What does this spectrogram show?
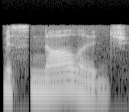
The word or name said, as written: misknowledge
